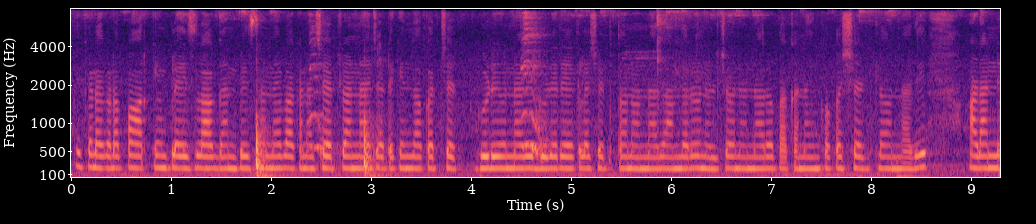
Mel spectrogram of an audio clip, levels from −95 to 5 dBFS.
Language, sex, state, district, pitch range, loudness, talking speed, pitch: Telugu, female, Telangana, Karimnagar, 205-215 Hz, -24 LUFS, 170 wpm, 210 Hz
